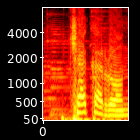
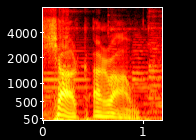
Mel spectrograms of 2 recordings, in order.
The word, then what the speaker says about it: shark around: Chacarrón is a total deformation of two words in English. The correct pronunciation is shark around, meaning shark around.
